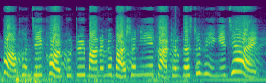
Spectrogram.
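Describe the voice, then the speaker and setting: A bossy crow wife from a children's cartoon, played by a woman. The high voice nags and grumbles at a husband. Music plays clearly behind. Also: normal speed. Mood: worried, complaining. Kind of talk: children's moral-story cartoon.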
